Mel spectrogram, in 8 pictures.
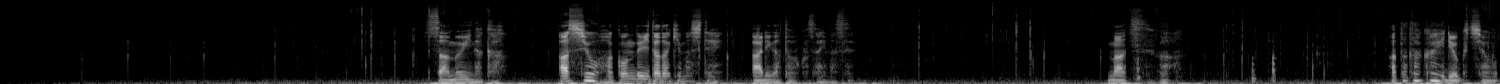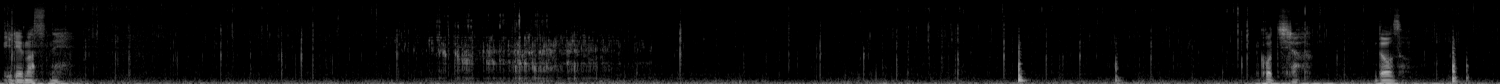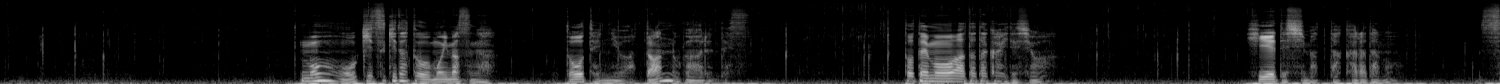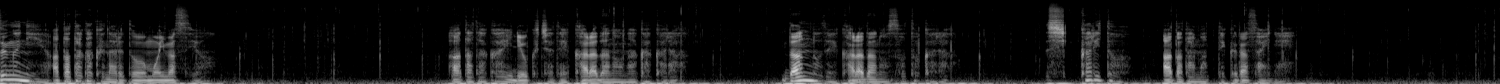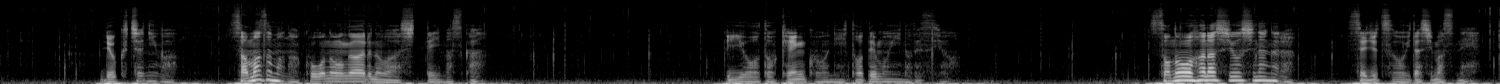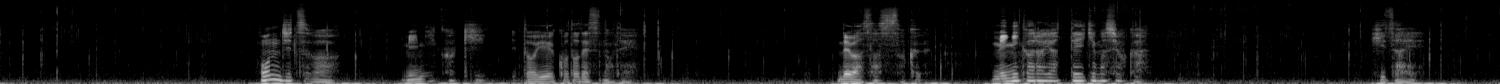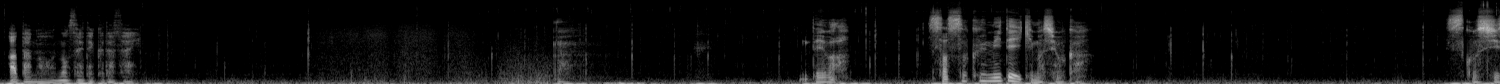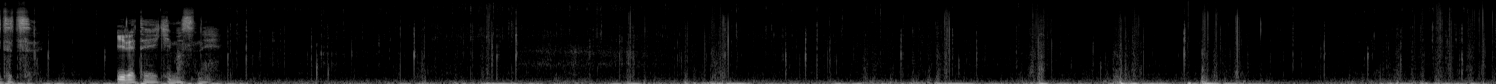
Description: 治愈 和服 掏耳 女性向 环绕音 ASMR
1_mp3僅掏耳棒_療癒店・焔.mp3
